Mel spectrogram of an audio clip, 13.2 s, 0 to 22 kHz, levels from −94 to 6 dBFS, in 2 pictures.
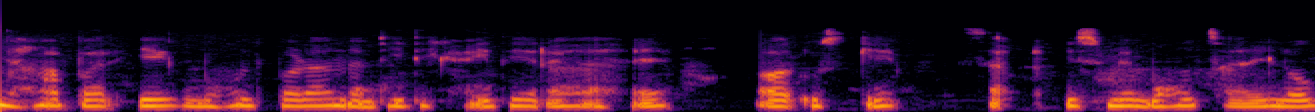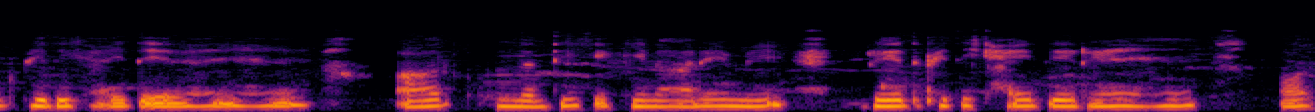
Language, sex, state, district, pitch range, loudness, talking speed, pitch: Hindi, female, Chhattisgarh, Balrampur, 215-235 Hz, -22 LUFS, 150 wpm, 225 Hz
